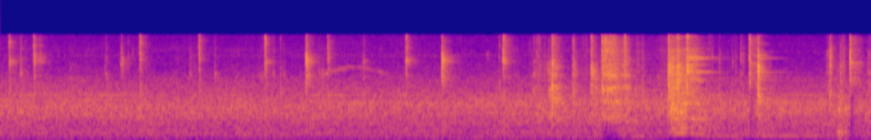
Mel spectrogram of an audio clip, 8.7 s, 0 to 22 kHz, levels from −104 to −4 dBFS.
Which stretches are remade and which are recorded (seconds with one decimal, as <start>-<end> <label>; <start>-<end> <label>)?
0.0-6.1 recorded; 6.1-7.1 remade; 7.1-8.7 recorded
